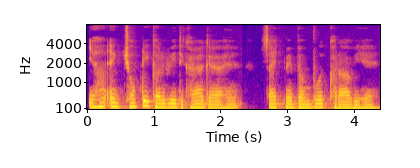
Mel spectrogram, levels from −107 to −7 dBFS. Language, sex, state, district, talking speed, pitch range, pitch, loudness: Hindi, male, Arunachal Pradesh, Lower Dibang Valley, 190 wpm, 115-130 Hz, 125 Hz, -16 LUFS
